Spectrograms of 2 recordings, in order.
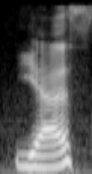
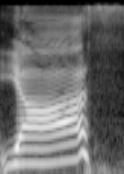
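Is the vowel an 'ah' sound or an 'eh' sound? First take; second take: eh; ah. First: The vowel is an eh sound, as in 'yes'. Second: The vowel is an ah sound, as in 'yas'. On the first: The speaker calls it right. "yes, not yas" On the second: The speaker calls it wrong. "not yas"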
